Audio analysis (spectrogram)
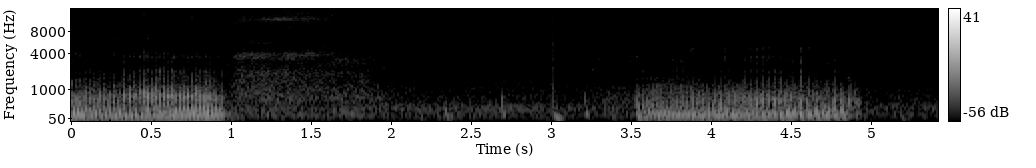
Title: PUG SLEEPING 2021 | Pangpang the Pug snoring on the sofa (pug sounds on YouTube Live YouTube Short)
